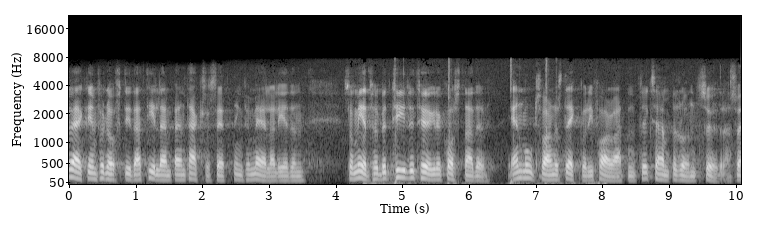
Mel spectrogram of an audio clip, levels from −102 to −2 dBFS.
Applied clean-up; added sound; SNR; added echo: neural mask model Resemble Enhance denoiser.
